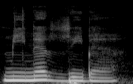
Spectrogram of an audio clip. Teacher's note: را باریک اور با دو حرکہ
